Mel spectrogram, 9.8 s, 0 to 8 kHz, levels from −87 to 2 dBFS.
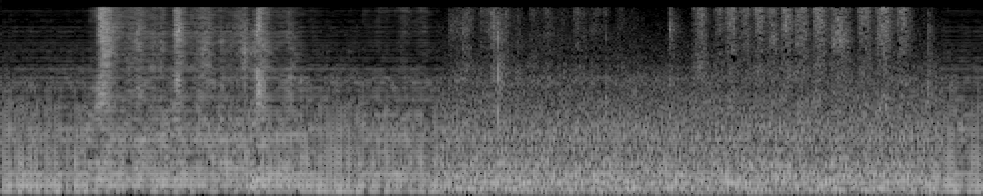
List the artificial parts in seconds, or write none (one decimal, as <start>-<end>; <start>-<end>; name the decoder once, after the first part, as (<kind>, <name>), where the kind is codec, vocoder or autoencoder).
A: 0.0-4.4 (vocoder, HiFi-GAN); 9.4-9.8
